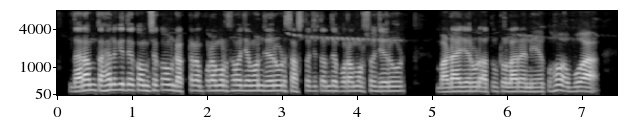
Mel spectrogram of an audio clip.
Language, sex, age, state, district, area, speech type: Santali, male, 30-45, West Bengal, Malda, rural, spontaneous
